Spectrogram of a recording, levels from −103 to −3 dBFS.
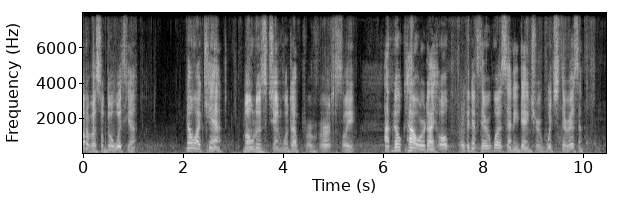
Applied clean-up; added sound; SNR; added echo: neural separator model SepFormer DNS4.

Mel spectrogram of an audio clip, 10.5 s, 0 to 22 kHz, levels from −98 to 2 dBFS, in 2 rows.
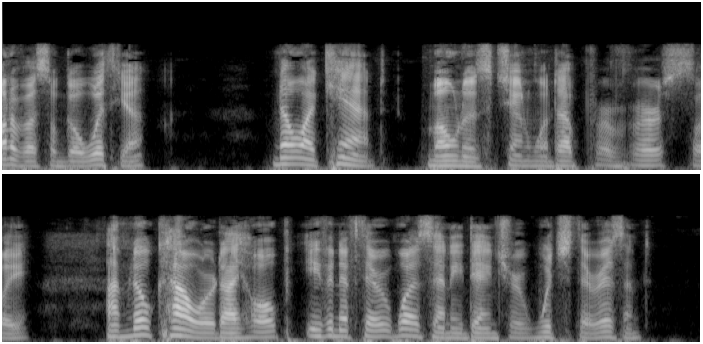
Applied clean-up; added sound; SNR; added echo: none; none; none; none.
